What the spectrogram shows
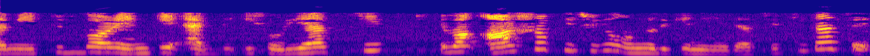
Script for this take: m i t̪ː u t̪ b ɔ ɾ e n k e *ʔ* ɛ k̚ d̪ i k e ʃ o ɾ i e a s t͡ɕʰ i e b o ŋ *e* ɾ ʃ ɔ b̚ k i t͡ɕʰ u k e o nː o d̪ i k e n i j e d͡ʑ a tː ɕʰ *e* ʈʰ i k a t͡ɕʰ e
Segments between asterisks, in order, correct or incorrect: correct, incorrect: a, correct

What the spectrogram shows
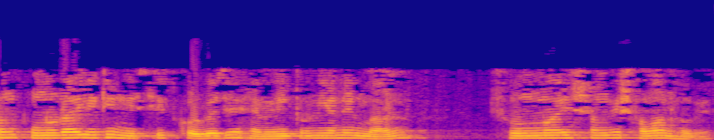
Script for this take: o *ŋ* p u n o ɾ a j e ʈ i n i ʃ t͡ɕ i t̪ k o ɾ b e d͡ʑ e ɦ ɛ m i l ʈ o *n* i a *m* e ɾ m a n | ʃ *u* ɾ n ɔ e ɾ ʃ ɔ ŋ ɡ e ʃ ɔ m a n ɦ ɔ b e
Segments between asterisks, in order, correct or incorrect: incorrect: n, correct, incorrect: n, correct

